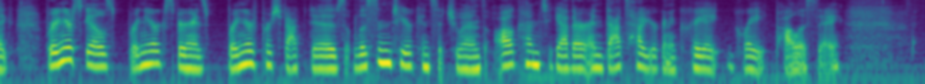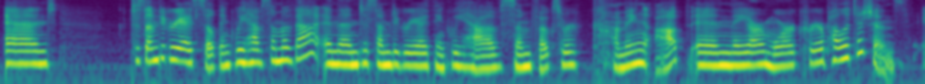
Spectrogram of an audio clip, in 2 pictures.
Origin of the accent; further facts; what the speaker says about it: Massachusetts, United States; So I grew up in Massachusetts, a small rural town, about 3,000 people in the town. My eighth grade class had, I think, like 26 kids in it.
